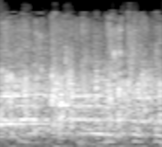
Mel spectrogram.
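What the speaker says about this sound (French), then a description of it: "On peut l'applaudir." Studio audience applause on a French television show featuring feats of endurance against cold, fire and pain, dense even clapping filling the whole moment at moderate loudness.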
